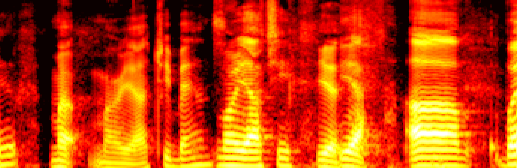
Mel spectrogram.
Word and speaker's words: mariachi: he's bringing on guests he's bringing on fing mariaa Brands like I butcher that how do you say it mariachi bands Mariachi yeah um but yeah so no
